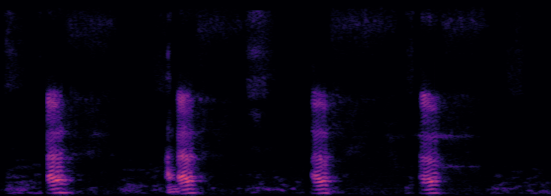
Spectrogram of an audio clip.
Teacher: Dari perut bibir dan gigi atas. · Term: makhraj al-fa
